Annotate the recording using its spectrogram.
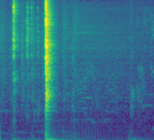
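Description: Aluminium can of sparkling Mtn Dew Kickstart being opened: a couple of light clicks at the tab, then one sharp crack about two-thirds of a second in, followed by a short hiss of escaping carbonation.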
